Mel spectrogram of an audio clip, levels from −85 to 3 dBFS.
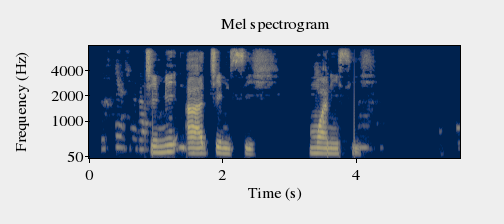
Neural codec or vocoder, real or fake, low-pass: none; real; 7.2 kHz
